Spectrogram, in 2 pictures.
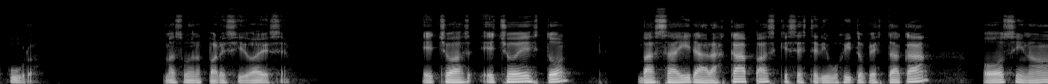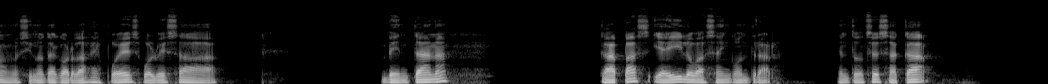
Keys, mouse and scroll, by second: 0.0 click, 14.3 click, 15.3 click, 20.7 click.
